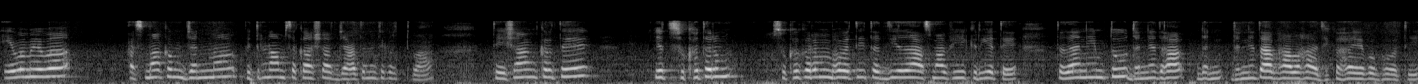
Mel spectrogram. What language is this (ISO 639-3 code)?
san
